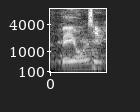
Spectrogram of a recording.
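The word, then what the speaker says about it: Beorn: he's a skin changer what does it take bayonne yes thank you what does it take to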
